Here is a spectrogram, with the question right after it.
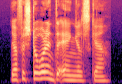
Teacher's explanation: Notice how the words inte and engelska blend together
